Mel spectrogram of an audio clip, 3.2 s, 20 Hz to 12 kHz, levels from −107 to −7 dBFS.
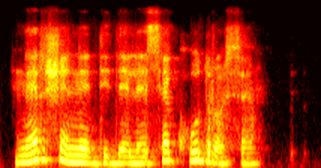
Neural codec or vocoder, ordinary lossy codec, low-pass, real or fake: none; Opus, 16 kbps; 7.2 kHz; real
